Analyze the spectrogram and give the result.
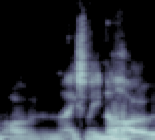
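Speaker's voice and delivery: ordinary talk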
